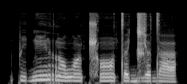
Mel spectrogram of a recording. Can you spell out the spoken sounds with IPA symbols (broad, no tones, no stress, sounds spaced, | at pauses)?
p i ɠ ĩ r ɔ̃ w ɔ̃ ʈ͡ʂʰ ɔ̃ t ə d͡ʑ ə d a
